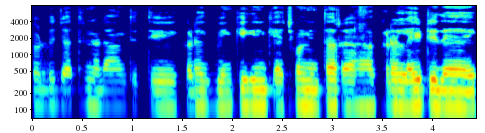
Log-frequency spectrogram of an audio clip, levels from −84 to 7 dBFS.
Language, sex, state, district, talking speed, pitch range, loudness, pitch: Kannada, male, Karnataka, Dharwad, 175 wpm, 110-115 Hz, -26 LUFS, 110 Hz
